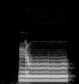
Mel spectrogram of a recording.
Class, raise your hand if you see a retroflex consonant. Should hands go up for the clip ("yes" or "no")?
yes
